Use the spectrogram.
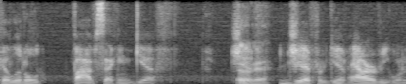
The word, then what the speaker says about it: GIF: a little five second gif jeff forgive however you want to say it the i don't care what anybody says the correct correct pronunciation is gif right um so i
